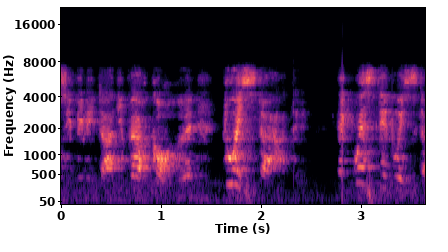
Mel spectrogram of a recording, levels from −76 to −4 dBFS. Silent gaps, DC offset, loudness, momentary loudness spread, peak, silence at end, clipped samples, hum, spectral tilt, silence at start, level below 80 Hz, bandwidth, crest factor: none; under 0.1%; -25 LUFS; 11 LU; -8 dBFS; 0 s; under 0.1%; none; 0.5 dB/octave; 0 s; -64 dBFS; 8.8 kHz; 20 dB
